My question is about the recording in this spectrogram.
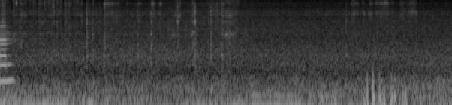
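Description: Wooden craft stick stirring watered-down acrylic paint in a plastic cup: faint scraping and light tapping against the cup wall over a steady low rumble, with a brief low thump about five seconds in.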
